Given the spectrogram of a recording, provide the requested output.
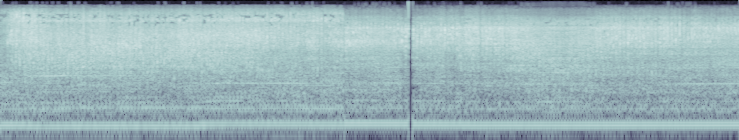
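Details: Stump grinder with freshly rebuilt engine (new rings, cleaned piston), first job grinding a willow stump: deep steady low drone at even pitch, no misses, surging or knocking; oil on heat shield later burnt off; normal running under load.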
